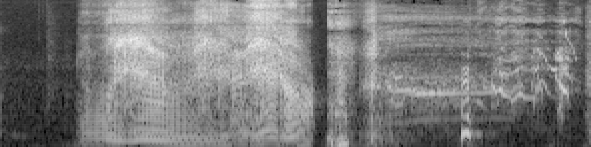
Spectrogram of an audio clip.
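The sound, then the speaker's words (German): A person imitates an attacking cat: a loud, wavering, strained yowl lasting over a second, followed by a few short, breathy, hissing bursts. “Das ist eine sehr lustige Katze, die angreift.”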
